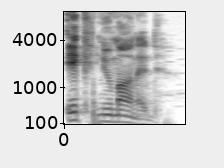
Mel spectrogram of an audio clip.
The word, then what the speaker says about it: Ichneumonid: Ichneumonid. – Ichneumonid. Okay. – It's a German word, so you're supposed to be real throaty. Ichneumonid. – Ichneumonid. – Ooh, yeah, just ichneumonid.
